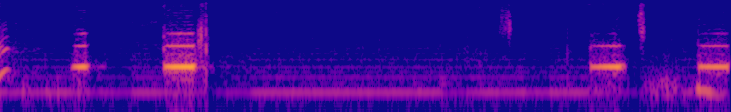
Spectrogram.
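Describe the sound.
An incoming-call tone on a phone in the middle of a call: a few short electronic beeps spaced apart over a low, steady line hum.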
